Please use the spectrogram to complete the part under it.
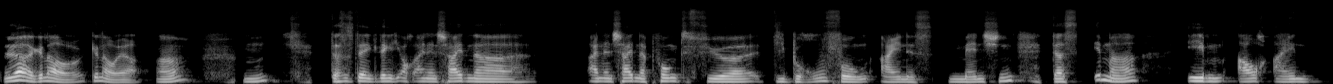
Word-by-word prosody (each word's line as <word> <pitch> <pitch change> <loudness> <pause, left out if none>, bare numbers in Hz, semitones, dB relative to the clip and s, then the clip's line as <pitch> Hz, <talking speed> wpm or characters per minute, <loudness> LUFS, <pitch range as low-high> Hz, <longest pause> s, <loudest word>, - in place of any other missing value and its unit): Ja 170 +3 +8
genau, 135 -4 +2
genau 140 -11 0
ja, 105 0 -4
aha, 135 - -2 0.5
mhm, 145 +6 -5 0.5
das 140 -1 +1
ist 145 -2 -7
denk 140 -4 +3
denk 145 0 +3
ich 155 +3 -5
auch 150 - -5
ein 140 0 -3
entscheidender 130 -4 +1 0.5
ein 145 -1 -1
entscheidender 145 0 +2
Punkt 150 +2 0
für 130 -1 +1
die 130 -1 -4
Berufung 125 0 -1
eines 115 -1 -3
Menschen 130 +8 -1 0.3
dass 130 -1 0
immer 170 -5 +2 0.5
eben 150 -2 +3
auch 135 +2 -1
ein 125 -1 -3
135 Hz, 120 wpm, -23 LUFS, 125-150 Hz, 0.5 s, Ja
